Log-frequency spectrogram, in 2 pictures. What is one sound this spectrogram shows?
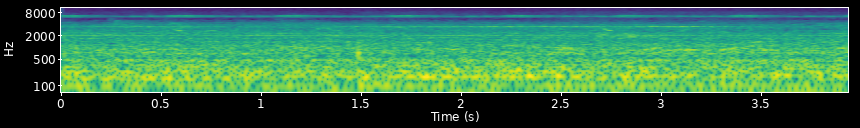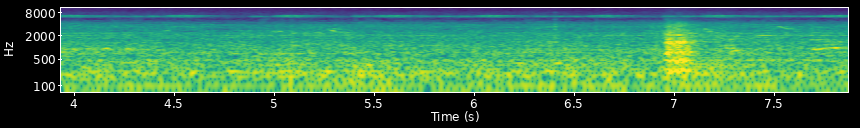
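A knife taps on ice on a wooden board.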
